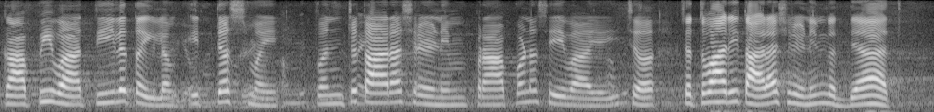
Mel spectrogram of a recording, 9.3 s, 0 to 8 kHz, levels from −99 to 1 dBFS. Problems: background sounds at intervals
